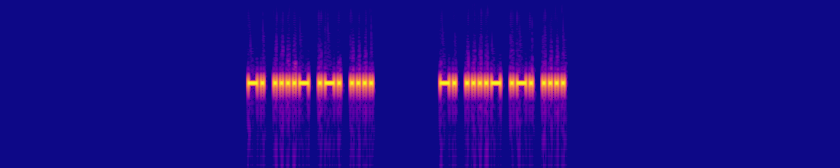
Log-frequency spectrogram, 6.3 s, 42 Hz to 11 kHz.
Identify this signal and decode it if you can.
Morse code, heard as a keyed tone, about 52 wpm, 700 Hz. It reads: N4RH N4RH
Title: USA Call Signs - 4 Characters - Repeated 2x - 50wpm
